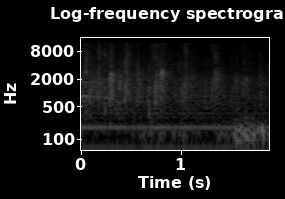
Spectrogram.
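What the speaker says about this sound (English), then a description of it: "Please give a round of applause for yourselves one more time" A commencement crowd of college graduates and guests claps at a graduation ceremony, a faint, fairly even patter of many hands heard from a distance for about two seconds.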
